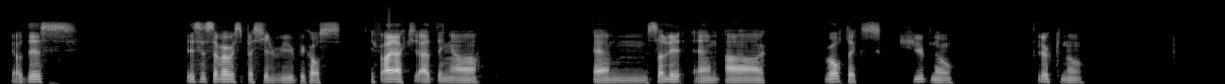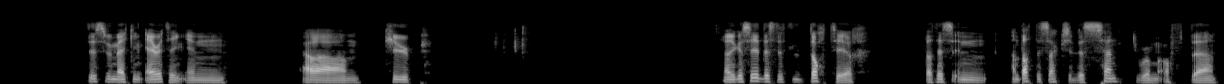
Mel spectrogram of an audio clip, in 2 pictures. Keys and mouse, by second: 0.5-2.3 drag, 4.5 shift+a, 8.8-15.0 drag, 17.2 Delete, 18.5-20.2 drag, 20.2-21.8 middle drag.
